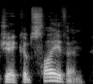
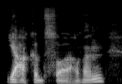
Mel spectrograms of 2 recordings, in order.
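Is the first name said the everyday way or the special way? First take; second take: everyday; special. First: The first name has an ordinary, everyday pronunciation. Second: The first name has a careful, special pronunciation.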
